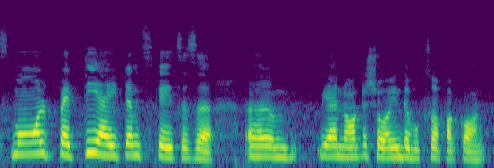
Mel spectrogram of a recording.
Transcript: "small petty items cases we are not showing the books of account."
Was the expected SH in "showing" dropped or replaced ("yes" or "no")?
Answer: no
